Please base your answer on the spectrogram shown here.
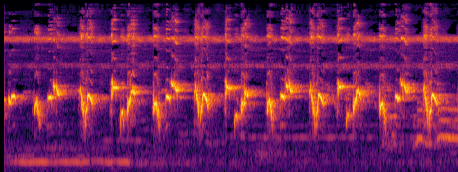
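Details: Yellow-vented bulbul singing the long ropel style: fast bubbling chatter of short, liquid, up-and-down notes in tight bursts, repeated steadily, over a constant thin high-pitched whine.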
